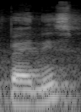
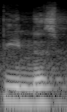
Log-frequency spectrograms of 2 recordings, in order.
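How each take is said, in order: First: The first syllable sounds like 'pen'. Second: The first syllable sounds like 'pee'. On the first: The speaker calls it wrong. "इसको पेनिस pronounce नहीं करते हैं" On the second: The speaker calls it right. "पीनस pronounce करते हैं"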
